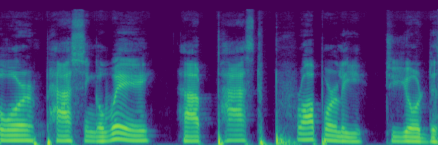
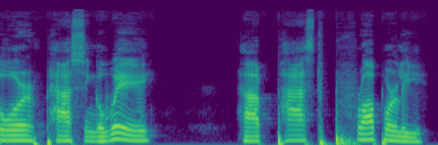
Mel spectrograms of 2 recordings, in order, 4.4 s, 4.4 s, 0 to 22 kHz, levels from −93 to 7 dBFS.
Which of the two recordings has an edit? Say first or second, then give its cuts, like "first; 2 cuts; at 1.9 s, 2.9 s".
first; 1 cut; at 1.6 s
